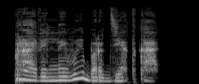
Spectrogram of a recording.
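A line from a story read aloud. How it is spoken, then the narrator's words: Mutter. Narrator (Russian): пробормотала она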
